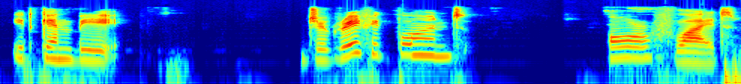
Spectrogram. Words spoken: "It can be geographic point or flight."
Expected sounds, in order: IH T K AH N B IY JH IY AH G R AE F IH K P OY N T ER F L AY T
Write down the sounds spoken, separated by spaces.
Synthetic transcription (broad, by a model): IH T K AH N B IY JH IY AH G R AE F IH K P OY N T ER F L AY T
